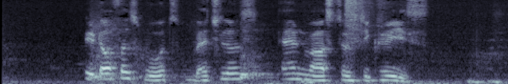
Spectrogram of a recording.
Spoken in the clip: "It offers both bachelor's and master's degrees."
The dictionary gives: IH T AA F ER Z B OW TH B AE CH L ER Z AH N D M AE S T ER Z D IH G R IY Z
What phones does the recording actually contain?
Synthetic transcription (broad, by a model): IH T AA F ER Z B OW T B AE CH L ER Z AH N D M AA S T ER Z D IH G R IY Z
